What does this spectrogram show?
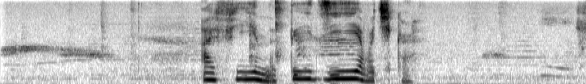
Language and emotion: Russian, positive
